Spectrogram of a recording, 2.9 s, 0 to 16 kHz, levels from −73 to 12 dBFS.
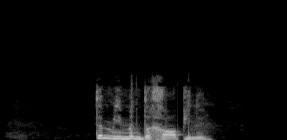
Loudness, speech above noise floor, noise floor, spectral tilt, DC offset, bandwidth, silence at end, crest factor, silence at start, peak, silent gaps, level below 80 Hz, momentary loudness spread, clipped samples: -15 LUFS; 60 dB; -74 dBFS; -6.5 dB/octave; under 0.1%; 7.6 kHz; 0.75 s; 16 dB; 0.95 s; -2 dBFS; none; -52 dBFS; 10 LU; under 0.1%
